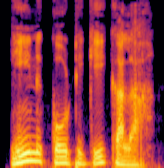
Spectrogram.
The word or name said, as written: हीन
